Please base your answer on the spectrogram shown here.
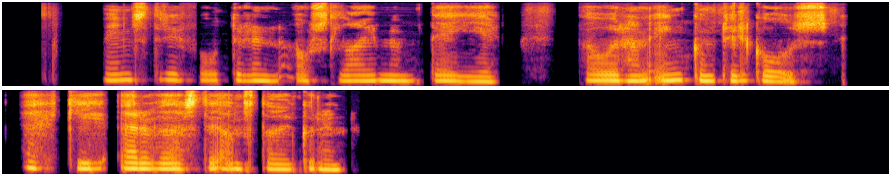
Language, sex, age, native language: Icelandic, female, 30-39, Icelandic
